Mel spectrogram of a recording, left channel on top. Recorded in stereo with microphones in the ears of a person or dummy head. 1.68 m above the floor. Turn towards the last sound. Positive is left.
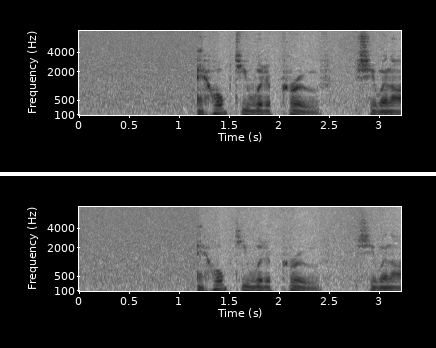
turn(degrees=40)  # may be behind; listen again after turning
